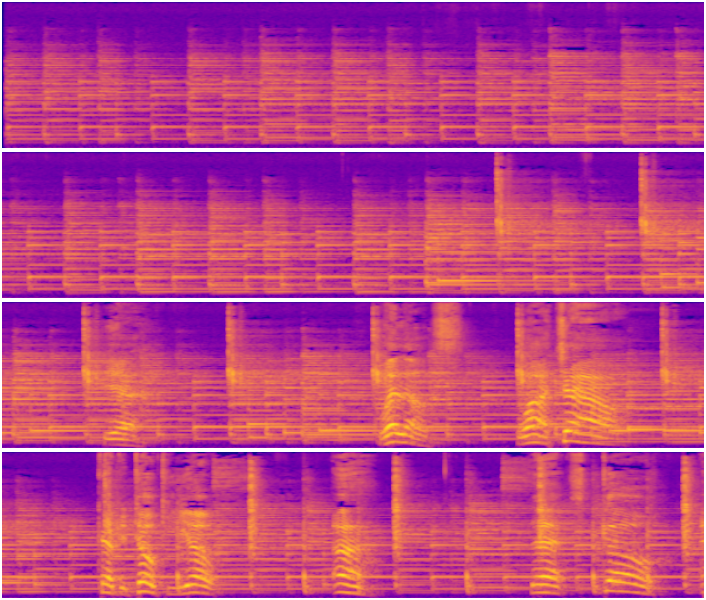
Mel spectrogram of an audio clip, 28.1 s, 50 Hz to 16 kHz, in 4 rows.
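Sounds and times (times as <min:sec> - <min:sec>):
keyboard playing repeated chords: 0:00.0 - 0:28.0.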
